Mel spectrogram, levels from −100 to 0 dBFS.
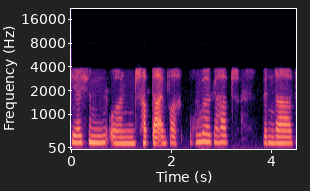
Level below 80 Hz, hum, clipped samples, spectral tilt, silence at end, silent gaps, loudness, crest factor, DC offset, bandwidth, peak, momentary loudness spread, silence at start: -60 dBFS; none; under 0.1%; -10 dB/octave; 0 s; none; -25 LUFS; 20 dB; under 0.1%; 4 kHz; -6 dBFS; 10 LU; 0 s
